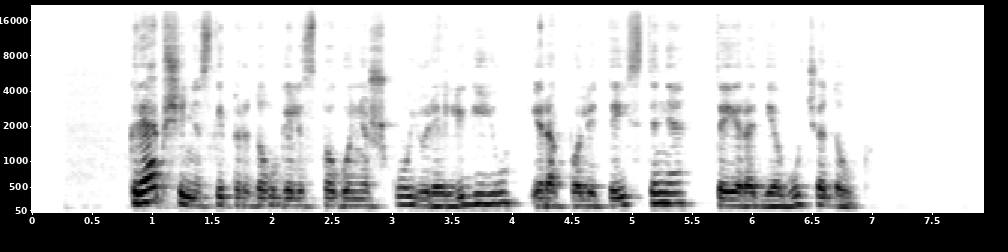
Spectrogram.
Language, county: Lithuanian, Klaipėda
